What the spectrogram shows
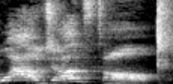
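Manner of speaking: put-on slow, loud, amazed little-kid voice.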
